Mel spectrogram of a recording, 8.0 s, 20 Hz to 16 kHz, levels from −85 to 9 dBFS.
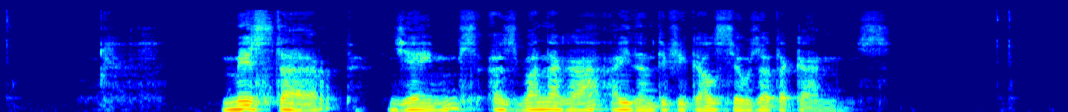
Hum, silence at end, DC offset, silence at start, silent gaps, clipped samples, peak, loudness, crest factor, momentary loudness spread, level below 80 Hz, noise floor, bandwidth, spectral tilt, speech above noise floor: none; 1.45 s; under 0.1%; 0.75 s; none; under 0.1%; -10 dBFS; -27 LUFS; 18 dB; 15 LU; -54 dBFS; -86 dBFS; 11 kHz; -7.5 dB/octave; 59 dB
